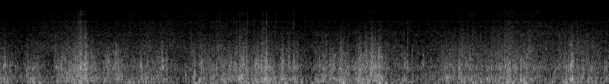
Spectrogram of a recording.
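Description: Strong wind buffeting the microphone in gusts over storm waves crashing and surging on a rocky shore.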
